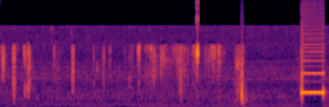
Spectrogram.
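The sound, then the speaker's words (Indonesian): A telephone line tone after a call is cut off: a short, loud, steady electronic beep comes at the end, after a stretch of faint crackling and patter noise. “Terdolah terputus, Pak Andra mungkin dapat menghubungi kembali”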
